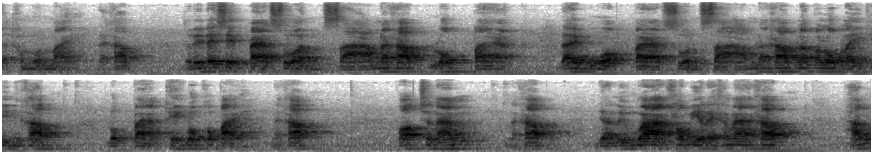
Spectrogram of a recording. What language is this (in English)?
Thai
